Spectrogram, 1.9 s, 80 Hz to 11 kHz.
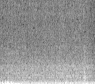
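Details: Honda Vario 110 scooter after repairing shorted, pinched wiring, starter now working: steady, even low thump at idle with no ticking or stumbling. Normal idle after electrical repair.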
